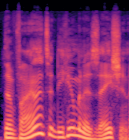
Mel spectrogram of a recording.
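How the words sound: It is read in a mocking put-on voice.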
